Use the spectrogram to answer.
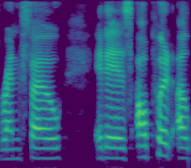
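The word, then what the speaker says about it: Renpho: I think it's uh pronounced Renfo.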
